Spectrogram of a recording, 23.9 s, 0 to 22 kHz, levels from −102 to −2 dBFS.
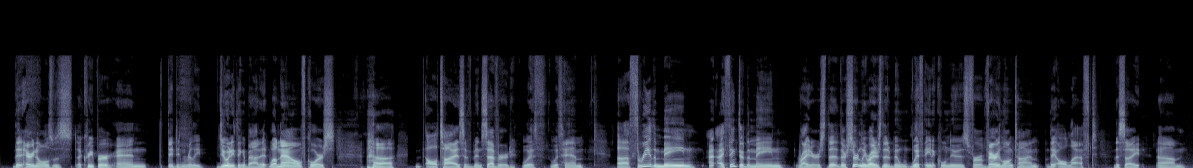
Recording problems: none

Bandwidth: 14.5 kHz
